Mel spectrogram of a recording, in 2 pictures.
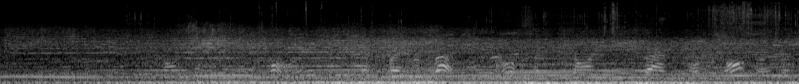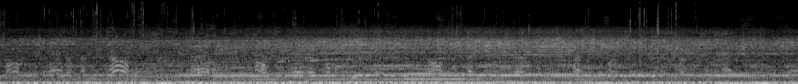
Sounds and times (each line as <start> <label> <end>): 0.0 motorcycle grand prix 15.9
